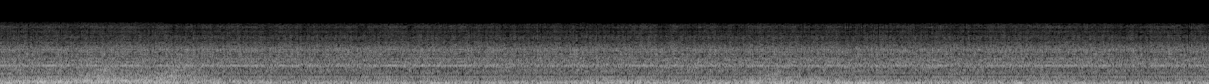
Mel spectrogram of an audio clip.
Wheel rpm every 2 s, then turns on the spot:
0, 0, 0, 0, 0, 0.
none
